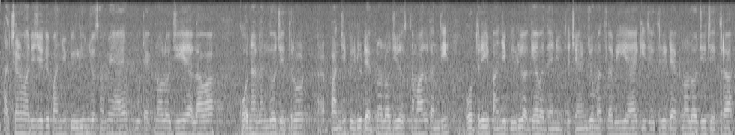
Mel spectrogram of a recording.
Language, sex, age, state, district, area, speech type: Sindhi, male, 18-30, Rajasthan, Ajmer, urban, spontaneous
